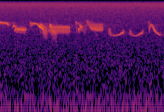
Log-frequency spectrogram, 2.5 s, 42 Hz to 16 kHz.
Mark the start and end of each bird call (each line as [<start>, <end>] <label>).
[0.00, 2.47] Eurasian Skylark (Alauda arvensis)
